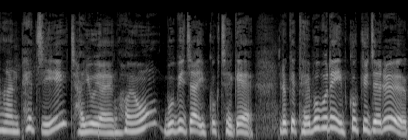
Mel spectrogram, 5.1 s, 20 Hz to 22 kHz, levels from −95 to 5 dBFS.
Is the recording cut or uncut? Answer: uncut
